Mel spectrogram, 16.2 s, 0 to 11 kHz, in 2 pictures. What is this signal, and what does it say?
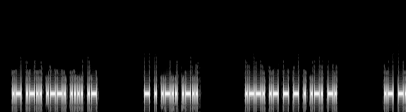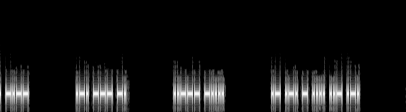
Morse code, heard as a keyed tone, about 34 wpm, 550 Hz. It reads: ALPHA TELL PATTERN ANY RON 26 ARTHUR
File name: Ultimate Word List / 35WPM Ultimate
